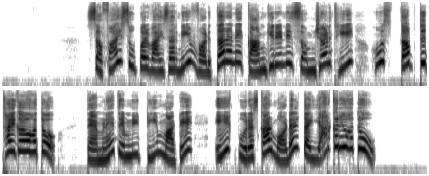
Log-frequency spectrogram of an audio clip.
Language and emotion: Gujarati, surprised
